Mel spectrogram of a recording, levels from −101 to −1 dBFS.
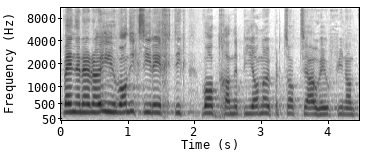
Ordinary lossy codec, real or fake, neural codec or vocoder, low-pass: none; fake; vocoder, 22.05 kHz, 80 mel bands, Vocos; none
